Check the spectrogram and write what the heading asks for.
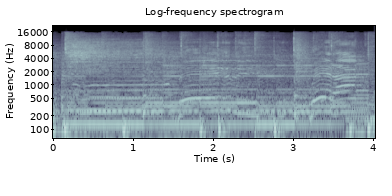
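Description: Rock band playing live: electric guitar over a drum kit with cymbals, a steady low line underneath. A lead line bends up and back down twice, about halfway through and near the end.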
